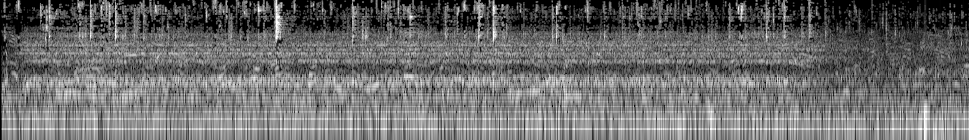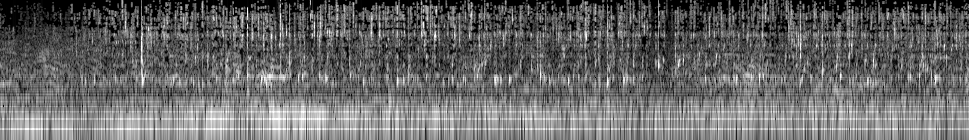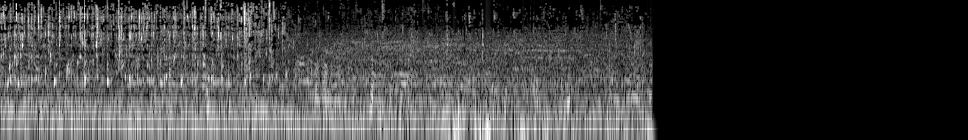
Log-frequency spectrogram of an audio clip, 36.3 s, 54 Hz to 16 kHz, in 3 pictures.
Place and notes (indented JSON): {
  "title": "Drinking Fountain, Albert Park, Auckland",
  "date": "2010-09-28 14:30:00",
  "latitude": "-36.85",
  "longitude": "174.77",
  "altitude": "1",
  "timezone": "Pacific/Auckland"
}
